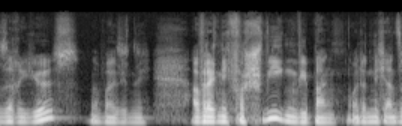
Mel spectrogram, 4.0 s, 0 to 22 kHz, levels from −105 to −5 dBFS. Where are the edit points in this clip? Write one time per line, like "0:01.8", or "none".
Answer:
0:02.3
